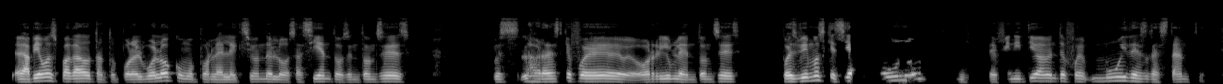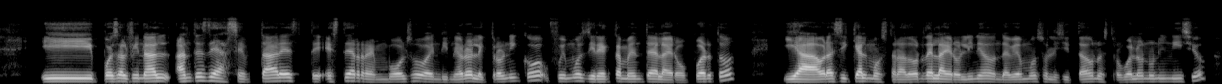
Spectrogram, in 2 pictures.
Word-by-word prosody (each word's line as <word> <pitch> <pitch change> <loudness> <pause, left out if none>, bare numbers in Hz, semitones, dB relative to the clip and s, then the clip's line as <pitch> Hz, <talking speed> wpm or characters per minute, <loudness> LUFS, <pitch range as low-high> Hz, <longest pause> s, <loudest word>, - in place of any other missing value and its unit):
habíamos 150 +5 +4
pagado 140 0 +3
tanto 110 0 -9
por 120 +1 -2
el 120 - +1
vuelo, 145 +8 +3
como 125 -3 -5
por 120 0 -6
la 115 - -1
elección 115 +3 -5
de 125 -1 -1
los 115 -3 -5
asientos. 135 0 -4
Entonces, 125 +3 -3 0.8
pues, 120 -1 -7
la 135 - -4
verdad 130 0 +2
es 135 - -7
que 160 - -1
fue 140 -2 +3
horrible. 130 +2 -1
Entonces, 125 +3 -4 0.4
pues, 140 0 +4
vimos 170 +6 +1
que - - -3
sí - - -2
había 370 0 -52
uno 205 +8 -4 0.6
definitivamente 150 +5 -3
fue 135 -1 -5
muy 160 +5 -3
desgastante. 125 -4 -5 0.6
Y, 145 0 +6
pues, 140 +1 +3
al 145 - +5
final, 145 +1 +5
antes 160 +5 +2
de 170 -2 +4
aceptar 140 +3 +1
este 160 -4 0
este 160 +5 0
reembolso 125 +3 -1
en 125 -2 -4
dinero 120 +4 -1
electrónico, 150 - -1
fuimos 150 +2 -3
directamente 130 0 0
al 125 -2 +3
aeropuerto. 135 - -1 0.4
Y 125 +2 +1
ahora 120 +2 +8
sí 140 0 -7
que - - +1
al 145 - +3
mostrador 120 -1 -2
de 140 - +4
la 130 -2 +5
aerolínea 120 +3 0
donde 125 -4 -3
habíamos 125 +4 -4
solicitado 120 +1 -6
nuestro 125 -4 -9
vuelo 120 +3 -2
en 135 - -7
un 140 - -5
inicio, 140 - -6
135 Hz, 160 wpm, -22 LUFS, 120-145 Hz, 0.8 s, ahora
